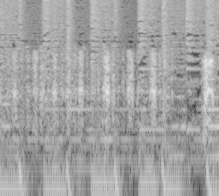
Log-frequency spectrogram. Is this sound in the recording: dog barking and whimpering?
yes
